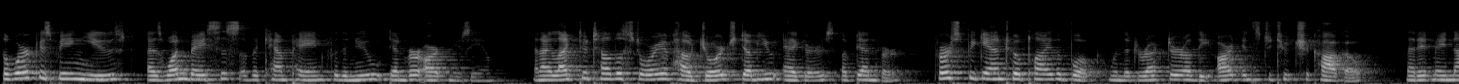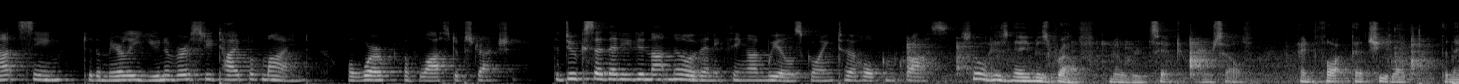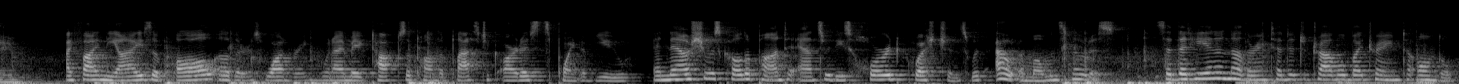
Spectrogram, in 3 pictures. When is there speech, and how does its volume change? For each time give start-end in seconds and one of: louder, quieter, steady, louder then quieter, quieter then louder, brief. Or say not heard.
0.0-43.7 steady.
